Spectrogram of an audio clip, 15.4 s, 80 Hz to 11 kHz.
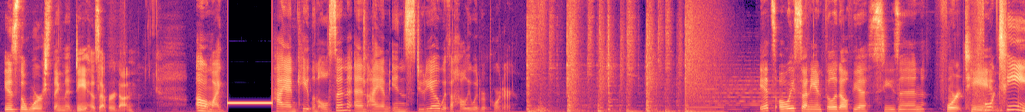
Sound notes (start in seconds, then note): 3.4 beeping; 8.0 upbeat percussion music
